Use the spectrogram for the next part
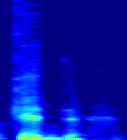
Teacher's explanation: D as in kid. So this is voiced alveolar stop.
